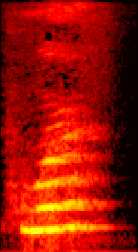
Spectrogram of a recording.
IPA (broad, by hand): pʊɹ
